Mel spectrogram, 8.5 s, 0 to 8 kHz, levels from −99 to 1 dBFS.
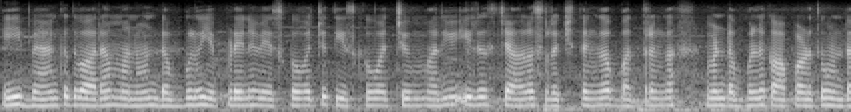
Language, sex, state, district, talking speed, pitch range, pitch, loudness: Telugu, female, Andhra Pradesh, Chittoor, 120 wpm, 180-195 Hz, 185 Hz, -17 LUFS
